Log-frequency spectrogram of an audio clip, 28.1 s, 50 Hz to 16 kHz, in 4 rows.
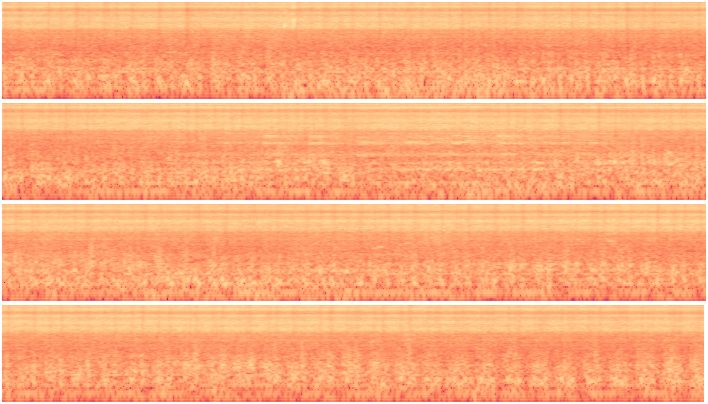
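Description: A passenger train hauled by steam locomotive CT273 running along the line, heard from aboard a coach: a steady loud rumble of wheels on the rails.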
